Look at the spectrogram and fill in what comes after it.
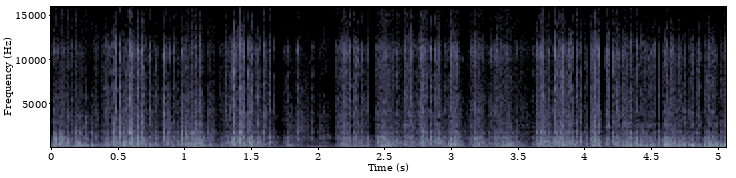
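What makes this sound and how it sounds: Long nails of both hands scratch hard and slowly along the textured surface of a long, hollow, black printed cardboard gift tube lying on its side. The scratching is a continuous, grainy rasp with a hollow, papery body and a bright hiss, rising and falling in loudness with each stroke and never fully stopping.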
